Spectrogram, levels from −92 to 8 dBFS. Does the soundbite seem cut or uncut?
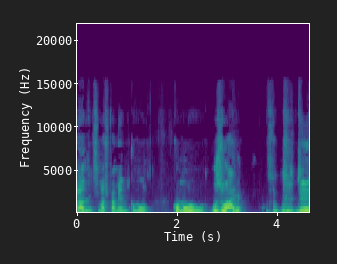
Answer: cut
